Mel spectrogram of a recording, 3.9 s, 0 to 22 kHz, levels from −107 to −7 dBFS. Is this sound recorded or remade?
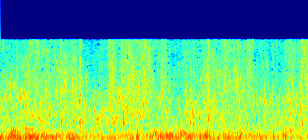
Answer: recorded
